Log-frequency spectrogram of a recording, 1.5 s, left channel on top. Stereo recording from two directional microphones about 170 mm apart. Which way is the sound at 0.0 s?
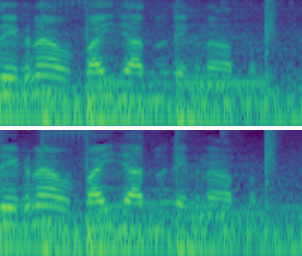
Centre (ahead or behind).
